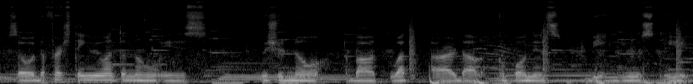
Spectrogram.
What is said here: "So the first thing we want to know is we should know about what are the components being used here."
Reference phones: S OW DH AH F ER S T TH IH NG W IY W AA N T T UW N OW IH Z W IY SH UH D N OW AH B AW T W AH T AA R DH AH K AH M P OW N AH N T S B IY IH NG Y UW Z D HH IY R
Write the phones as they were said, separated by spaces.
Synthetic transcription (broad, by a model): S OW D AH F ER S T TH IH NG W IY W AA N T T UW N OW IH S W IY SH UH D N OW AH B AW T W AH T AA R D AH K AH M P OW N AH N T S B IY IH NG Y UW S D HH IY R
